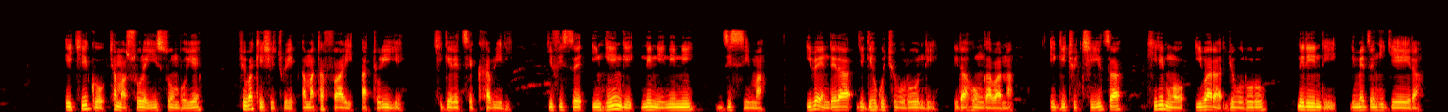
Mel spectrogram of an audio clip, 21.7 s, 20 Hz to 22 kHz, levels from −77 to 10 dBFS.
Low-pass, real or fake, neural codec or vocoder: 7.2 kHz; real; none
